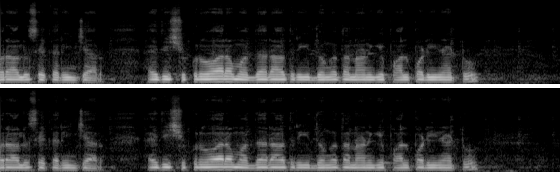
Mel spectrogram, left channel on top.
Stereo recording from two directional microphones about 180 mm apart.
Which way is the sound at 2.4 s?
25° right (ahead or behind).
